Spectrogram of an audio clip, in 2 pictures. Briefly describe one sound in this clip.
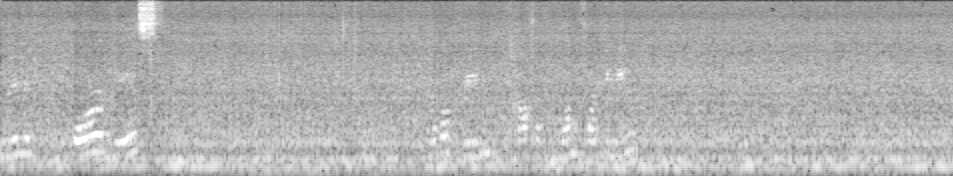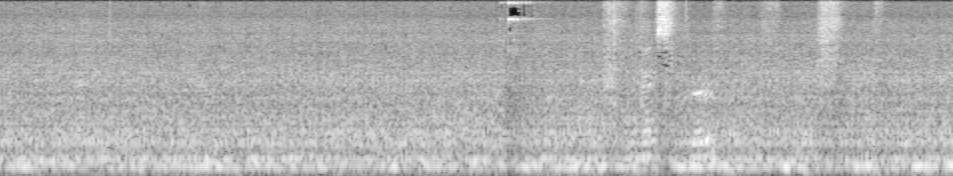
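Hot liquid sizzles gently in a pan.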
